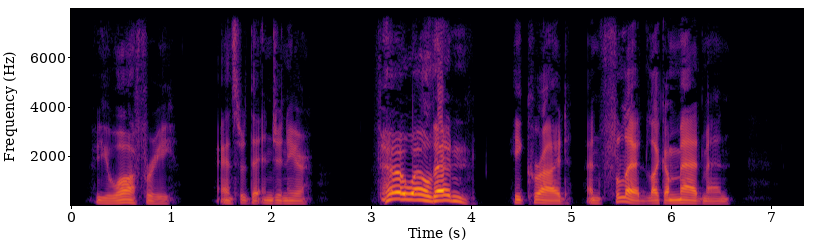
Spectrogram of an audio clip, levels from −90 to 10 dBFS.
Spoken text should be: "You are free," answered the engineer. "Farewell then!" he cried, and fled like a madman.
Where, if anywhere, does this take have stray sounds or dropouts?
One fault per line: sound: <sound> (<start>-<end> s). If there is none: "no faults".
no faults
